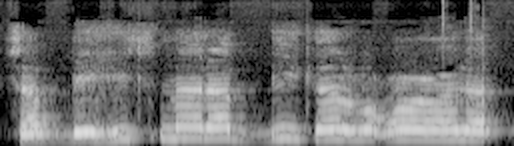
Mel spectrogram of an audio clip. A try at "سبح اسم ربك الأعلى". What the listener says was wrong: آپ نے کہا سبح اسم ربک الاعلی، اعلی نہیں، اعلی. یعنی حمزہ الگ ہے اور عین الگ ہے، دونوں کا مخرج الگ الگ ہے. سبح اسم ربک الاعلی، اعلی، دونوں الگ الگ. سبح اسم ربک الاعلی، اعلی، اعلی بھی نہیں اور اعلی بھی نہیں، اعلی، اعلی.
